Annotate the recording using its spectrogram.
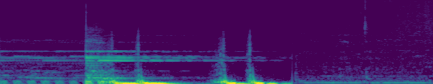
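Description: Intro sting for a logo animation: a deep booming hit with a held ringing tone, then two quick heartbeat-like low thumps. It all cuts off about three seconds in, leaving only a low hum.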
